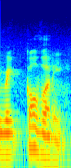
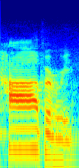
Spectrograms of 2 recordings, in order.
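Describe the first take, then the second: First: The vowel after the r is closed. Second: The vowel after the r is open. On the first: The speaker calls it wrong. "We don't say recovery" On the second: The speaker calls it right. "You have to lower your jaw when you say recovery"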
